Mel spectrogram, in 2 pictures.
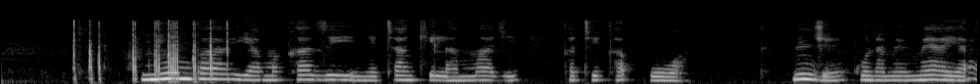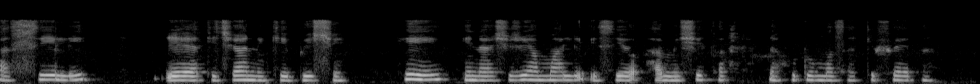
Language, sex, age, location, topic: Swahili, female, 25-35, Nairobi, finance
